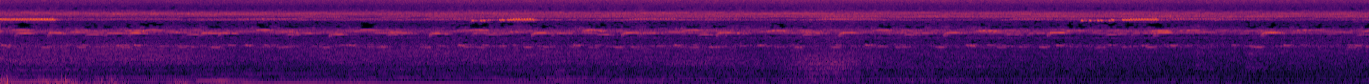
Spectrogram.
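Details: Crickets at night beside a busy highway, a steady layered high trill with pulsing bands running throughout, partly masked by loud low rumbling of passing traffic in the first half.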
